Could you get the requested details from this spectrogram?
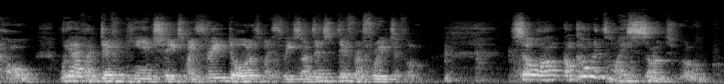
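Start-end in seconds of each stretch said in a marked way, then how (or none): none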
